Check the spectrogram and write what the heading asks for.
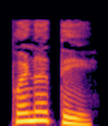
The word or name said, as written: ಪಣತಿ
